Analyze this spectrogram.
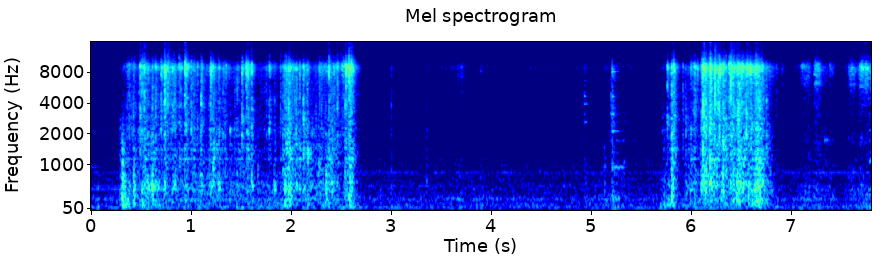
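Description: A plastic snack bag crinkles and rustles as it is handled.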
